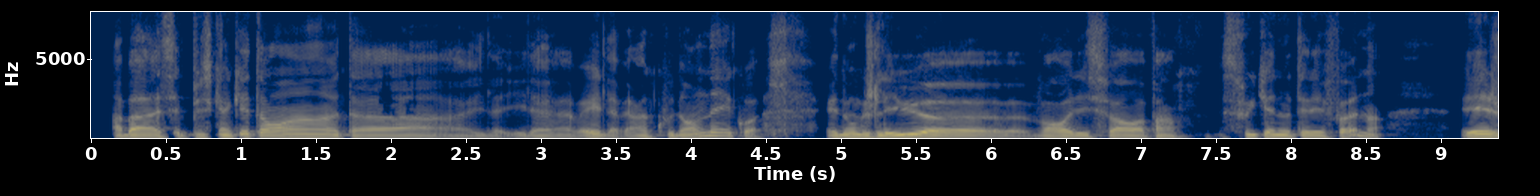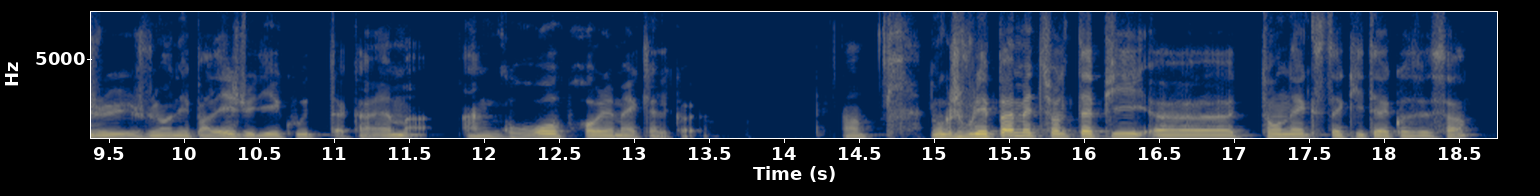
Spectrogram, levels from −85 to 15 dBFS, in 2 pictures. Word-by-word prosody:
Ah 110 - -4
bah 115 -1 +2
c'est 105 - -8
plus 125 -1 -7
qu'inquiétant, 150 +8 0
hein, 150 -3 0
heu. - - -4
Tu 105 - -6
as 95 -7 -6
il 80 +3 -13
a - - -12
il 90 +3 -11
a 90 -3 -8
oui 140 - -1
il 135 - -5
avait 85 - -10
un 100 +4 -5
coup 110 +2 -8
dans 120 +3 -1
le 165 - -3
nez, 195 -3 -2
quoi, 190 - -8 0.4
et 110 +1 -3
donc 130 +1 +2
je 115 -1 +1
l'ai 110 - +5
eu, 135 +4 +7
heu, 100 - +1
vendredi 110 0 0
soir, 110 +1 -2
enfin 95 -1 -3 0.3
ce - - -11
week-end 125 0 +1
au 120 - +2
téléphone 105 -3 -3 0.5
et 145 +5 +5
je 120 -6 0
lui 100 -2 -1
je 95 +1 -10
lui 105 - -1
en 105 0 -2
ai 100 -1 -3
parlé. 105 +10 0
Je 135 - -6
lui 105 - -1
ai - - -4
dit: 100 +1 -1
«Écoute, 125 +6 -6
tu - - -8
as - - -9
quand - - -10
même 120 +1 -2
un - - -14 0.3
un 95 0 -5
gros 120 - +1
problème 115 -7 0
avec 95 -2 -6
l'alcool, - - -10 1.0
hein», - - -6 0.4
donc 140 +1 +4
je 135 - +1
voulais 155 +2 +10
pas 185 +4 +9
mettre 180 -1 +2
sur 170 - +4
le 160 - -1
tapis, 155 +1 +3
heu: 105 -1 +1
«Ton 140 0 +1
ex 130 -2 -1
t'a 120 -2 -1
quitté 120 0 -2
à 115 - +2
cause 110 -2 -4
de 100 - -3
ça» 130 - -5
115 Hz, 245 wpm, -23 LUFS, 100-135 Hz, 1.0 s, voulais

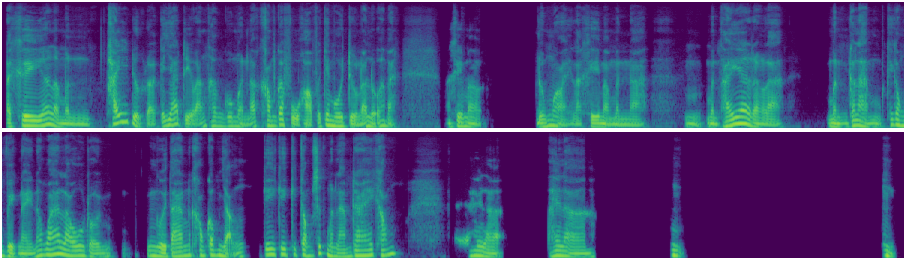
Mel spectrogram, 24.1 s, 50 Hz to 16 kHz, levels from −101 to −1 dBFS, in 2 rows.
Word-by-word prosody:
Và 100 - +3
khi 135 +5 +5
á 150 +3 +4
là 155 -7 +3
mình 85 -3 -1 0.2
thấy 215 +7 +4
được - - 0
là 85 0 -1
cái 115 +9 -3
giá 155 +3 +3
trị 170 - -2
bản - - -3
thân 125 -2 -5
của 125 +2 -3
mình 115 -9 -4
nó 115 - -2
không 130 +1 -3
có 160 - +3
phù 85 - 0
hợp 80 -1 -1
với 110 - -3
cái 150 - +3
môi 125 -2 +3
trường 90 -8 0
đó 85 - 0
nữa 125 - +1
á 135 - 0
bạn, - - -5 0.6
à, - - -7
khi 115 - +1
mà 95 -8 -1 0.8
đúng 105 +7 +1
rồi, 85 - -1
là 85 0 -5
khi 100 +3 0
mà 95 -4 +1
mình, 80 -1 -2
à, 75 0 -5 0.5
ừm, 175 -3 -4
mình 180 -1 -1
thấy, 155 +8 +5
á, 185 -3 +7
rằng 90 - 0
là, 80 +1 -2 0.6
mình 95 -2 -1
có 140 - +1
làm 95 -10 0
cái 155 - -3
công 145 -4 +2
việc 100 -7 +1
này 90 -1 0
nó 130 +9 0
quá 155 +3 +4
lâu 135 -5 +4
rồi, 95 -4 -1
ừm, 100 +1 -6 0.5
ừm, 135 0 +1
người 115 -5 +5
ta 115 +3 +1
nó 135 - 0
không 140 -1 -2
công 145 -1 +2
nhận 115 -3 0 0.2
cái 160 +3 +3
cái 165 -2 +2
cái 160 - -6
công 135 -5 +1
sức 190 +3 -1
mình 125 -4 +1
làm 105 +1 -2
ra 140 +3 +2
hay 140 +2 +3
không? 155 +4 -1 0.8
Ờ, 300 - -18 0.2
hay 135 - +4
là 95 -6 0 0.6
hay 135 +3 +1
là 95 -8 0 1.1
ừm. 140 -6 0 2.6
Ừm. - - +1
125 Hz, 200 wpm, -24 LUFS, 95-145 Hz, 2.6 s, á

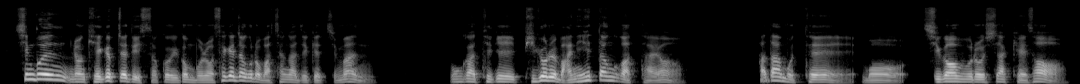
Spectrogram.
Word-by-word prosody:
신분 235 -5 +6
이런 120 0 0
계급제도 155 +6 +3
있었고 105 +1 -5
이건 105 +2 -2
물론 100 0 -2
세계적으로 185 -4 +1
마찬가지겠지만 95 -7 -6 0.7
뭔가 125 +1 -3
되게 125 -1 -2
비교를 170 +4 +5
많이 140 +6 -1
했던 190 0 +1
것 - - -6
같아요. 90 -5 -5 0.7
하다못해 110 - -1
뭐 95 -2 -3 0.2
직업으로 120 -2 +2
시작해서 115 - -3
120 Hz, 305 characters per minute, -23 LUFS, 100-155 Hz, 0.7 s, 신분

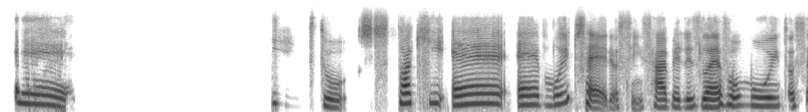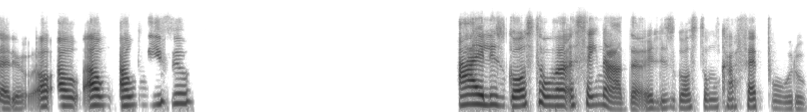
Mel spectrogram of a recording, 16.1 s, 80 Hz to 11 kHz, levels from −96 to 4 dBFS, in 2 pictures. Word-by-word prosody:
É. 235 - 0 2.0
Isso, 195 -7 -7 0.5
só 265 0 +6
que 270 0 -7
é 255 +3 +3
é 230 +1 +2
muito 240 - -4
sério, - - 0
assim, - - -12
sabe, 180 +1 0
eles 180 +3 -3
levam 205 +4 +3
muito 205 -2 -2
a 175 - -2
sério, 150 -6 -4
a 195 - +2 0.3
um - - -8
a 220 - +7
um 220 0 -7
a 210 +1 +5
um 220 - -4
nível 260 +3 -5 2.6
Ah, 245 +2 +8
eles 235 -2 +3
gostam, 215 +4 +2
ah, 215 0 +4
sem 225 0 -3
nada. 140 - -1
Eles 160 +2 -8
gostam 170 +1 -8
um - - -11
café 180 0 -4
puro. 150 -5 -14
215 Hz, 125 wpm, -24 LUFS, 180-240 Hz, 2.6 s, Ah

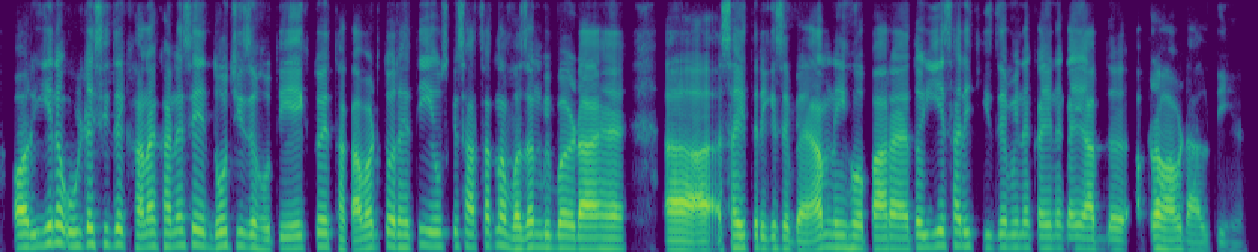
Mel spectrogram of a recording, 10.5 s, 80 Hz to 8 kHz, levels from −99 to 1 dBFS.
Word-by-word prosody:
और 145 0 +6
ये 185 +5 0
ना 200 - +2
उल्टे-सीधे 175 +2 0
खाना 150 +1 0
खाने 155 +2 -2
से 170 -1 +1
2 155 +3 0
चीज़ें 155 -3 -3
होती 130 +2 -5
हैं, 135 - 0
एक 140 - -8
तो 155 - -2
ये 155 - +2
थकावट 120 +5 +1
तो 160 - +2
रहती 150 +3 -2
है, 160 - -1
उसके 155 0 -5
साथ-साथ 155 +1 -1
ना 165 - +2
वजन 145 +3 +1
भी 140 - -2
बढ़ 135 -1 +3
रहा 130 0 +6
है 125 - +3
अ, 115 -3 +2
सही 140 -1 +3
तरीके 135 -1 -5
से 130 - -1
व्यायाम 120 +5 +1
नहीं 140 -1 -3
हो 135 -1 0
पा 130 0 +4
रहा 130 -1 +2
है, 125 - +1
तो 145 - 0
ये 160 +3 -2
सारी 160 -1 -1
चीज़ें 150 -1 -6
भी 145 - -5
ना 145 - -4
कहीं 135 0 -4
न 135 - -5
कहीं 130 0 -1
आप 125 -1 +1
द 120 -1 -1 0.2
प्रभाव 120 -2 +3
डालती 100 -2 -8
हैं। 90 - -27
140 Hz, 285 wpm, -23 LUFS, 130-155 Hz, 0.2 s, और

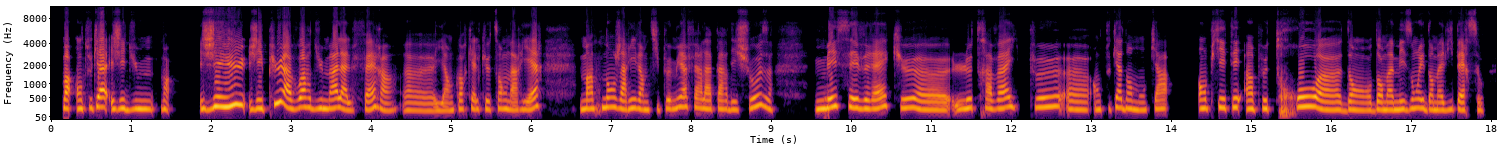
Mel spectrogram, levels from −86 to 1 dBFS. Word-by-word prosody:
Bah, 220 - +4
en 215 +1 +1
tout 225 +2 -6
cas 255 +2 +5
j'ai 215 +2 +1
dû 200 +2 -2
m 210 -1 +1
enfin, 205 +1 -4 0.3
j'ai 235 +6 +4
eu 305 +3 +7
j'ai 215 +2 0
pu 340 - +3
avoir 245 +1 +3
du 220 +1 -1
mal 225 +2 +3
à 200 - +3
le 180 - -4
faire, 195 -1 -2
heu, 175 -2 -4
il - - -4
y - - -3
a - - -3
encore 205 +3 -4
quelque 205 0 -4
temps 215 +2 -5
en 215 - 0
arrière. 200 +7 +1 0.5
Maintenant 220 +4 0
j'arrive 220 0 0
un 200 -2 0
petit 195 +1 -11
peu 215 +3 -3
mieux 235 +5 0
à 260 - +1
faire 240 - -4
la 215 -2 0
part 210 0 -2
des 195 0 -3
choses. 250 +5 -1 0.6
Mais 225 +5 +4
c'est 260 -3 +1
vrai 220 +5 +1
que, 205 -7 +1
heu, - - -4
le 225 +3 0
travail 230 +3 -1 0.2
peut, 260 +3 +1
heu, 195 -2 -1
en 195 - -3
tout 200 +1 -15
cas 240 +2 +1
dans 220 -1 -1
mon 185 -1 -2
cas, 110 - -3 0.3
empiéter 230 +2 -1
un 215 +1 +2
peu 215 +2 -1
trop, 260 +5 +2
heu, 190 -3 +2
dans 180 0 -1
dans 195 +1 +1
ma 190 0 +1
maison 205 +4 0
et 225 - +1
dans 195 0 -2
ma 185 -1 0
vie 200 +2 -5
perso. 190 -1 -2
215 Hz, 225 wpm, -21 LUFS, 195-235 Hz, 0.6 s, eu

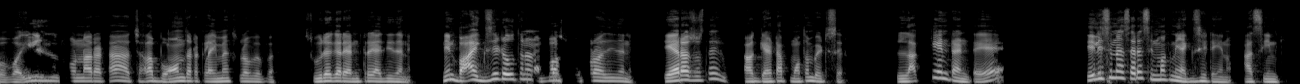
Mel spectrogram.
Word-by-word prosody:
Wild 165 +8 -2 0.2
ఉన్నారట, 150 -1 0 0.3
చాలా 155 - -1
బావుందట 150 +5 +1
క్లైమాక్స్‌లో 140 +1 -2
బ - - -5
బ - - -10 0.4
'సూర్య' 150 +4 +1
గారి 150 -2 +4
ఎంట్రీ 135 +2 -1
అదిదని, 130 -4 -3 0.3
నేను 215 0 +3
బా 155 - +7
ఎక్సైట్ 245 +9 +1
అవుతున్నాను 235 -1 -1
అబ్బా! 175 +6 -1
సూపర్ 165 +4 -5
అదిదని, 150 -5 -4 0.3
తిరా 180 +7 +9
జూస్తే 190 +8 -4 0.3
ఆ - - +6
గెటప్ 140 +4 0
మొత్తం 150 +6 -3
బెట్టిశారు. 135 -1 -6 0.6
లక్ 140 - -4
ఏంటంటే 140 - 0 1.1
తెలిసినా 270 +8 +3
సరే 260 +2 +5
సినిమాకి 220 -2 -1
నేను 160 - +4
ఎక్సైట్ 140 +1 -3
అయ్యాను 115 -2 -7 0.2
ఆ - - +2
సీన్‌కి. 125 -2 -4
150 Hz, 155 wpm, -25 LUFS, 135-180 Hz, 1.1 s, తిరా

